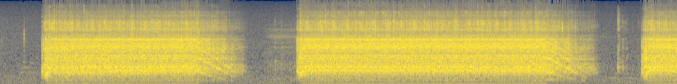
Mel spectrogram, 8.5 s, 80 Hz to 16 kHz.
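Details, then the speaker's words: 1980s Panasonic KP-110 pencil sharpener motor, run after opening and oiling it following 8 years in a damp basement: three clean bursts of high, even whirring with low hum, each spinning down smoothly; normal motor run after lubrication. "sounds exactly like it should and it spins down nice it actually has a moment or so of spin down time so everything with that is working good"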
